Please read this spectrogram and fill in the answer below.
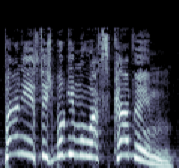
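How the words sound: It sounds like an angry, reproachful complaint. It is an accusation against God. "To jest zarzut"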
